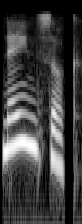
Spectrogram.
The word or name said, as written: nainsook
